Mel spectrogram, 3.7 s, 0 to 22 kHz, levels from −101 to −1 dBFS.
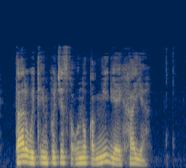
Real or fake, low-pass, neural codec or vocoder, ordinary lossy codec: real; 7.2 kHz; none; AAC, 32 kbps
